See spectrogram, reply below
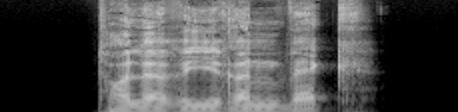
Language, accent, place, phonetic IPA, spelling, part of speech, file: German, Germany, Berlin, [toləˌʁiːʁən ˈvɛk], tolerieren weg, verb, De-tolerieren weg.ogg
- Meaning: inflection of wegtolerieren: 1. first/third-person plural present 2. first/third-person plural subjunctive I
